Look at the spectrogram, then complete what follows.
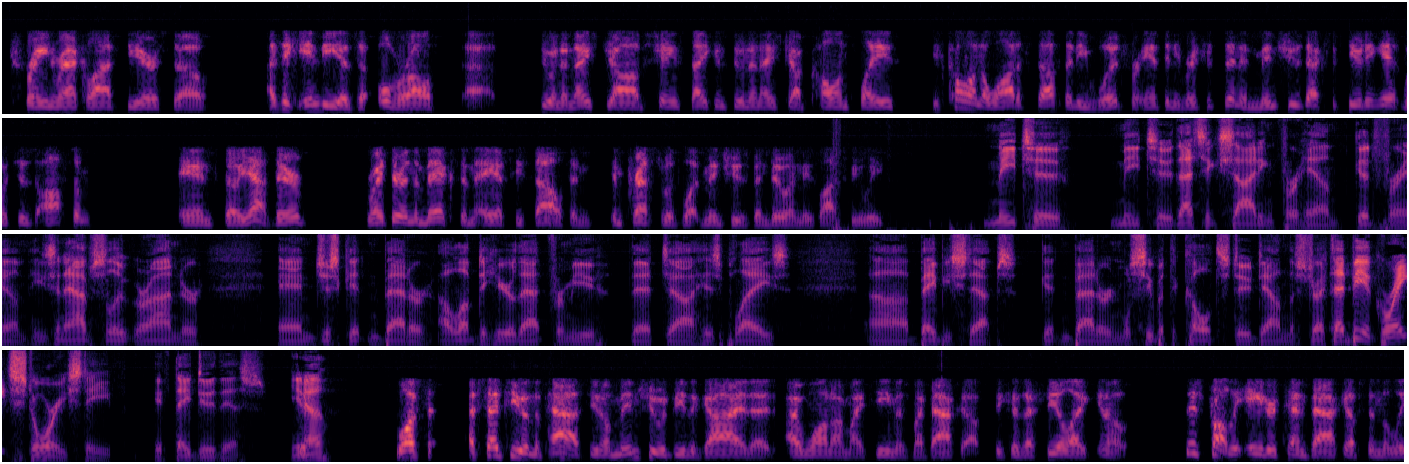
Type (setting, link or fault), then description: link, phone line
